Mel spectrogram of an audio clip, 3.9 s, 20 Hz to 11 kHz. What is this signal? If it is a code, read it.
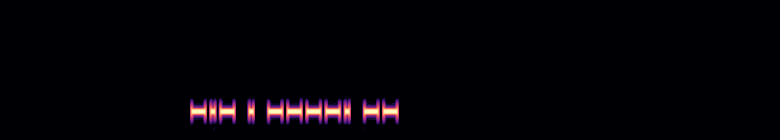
Morse code, heard as a keyed tone, about 52 wpm, 700 Hz. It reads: KE9M
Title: USA Call Signs - 4 Characters - Repeated 3x - 50wpm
